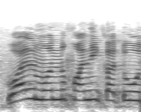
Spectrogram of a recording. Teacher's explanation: نون ساکن کے بعد خوا آ رہا ہے تو اظہار ہو رہا ہے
